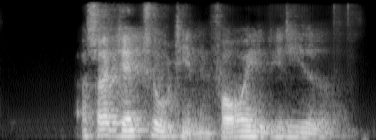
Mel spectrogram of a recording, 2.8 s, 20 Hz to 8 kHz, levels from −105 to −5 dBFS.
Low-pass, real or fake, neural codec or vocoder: 7.2 kHz; fake; codec, 16 kHz, 1 kbps, X-Codec, WavLM features, trained on Multilingual LibriSpeech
